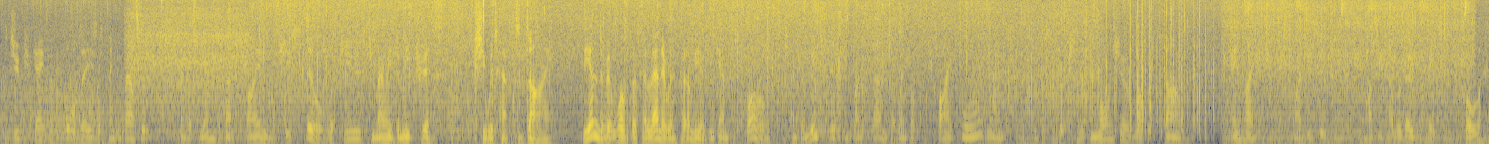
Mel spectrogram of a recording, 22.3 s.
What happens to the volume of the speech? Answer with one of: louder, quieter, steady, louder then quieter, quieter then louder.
louder then quieter.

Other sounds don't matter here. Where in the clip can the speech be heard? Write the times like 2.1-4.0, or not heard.
0.1-22.3.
